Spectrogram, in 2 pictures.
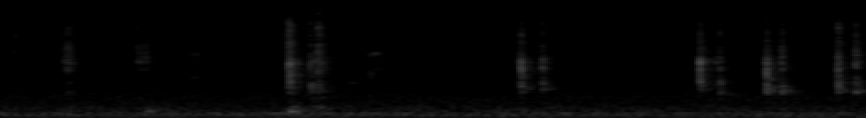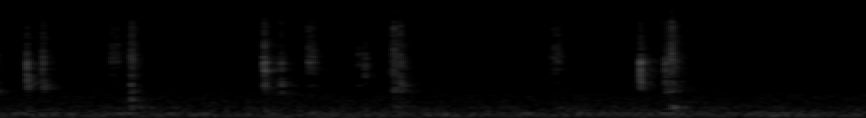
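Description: Computer keyboard keystrokes, irregular and sometimes in quick runs of two or three, as Blender shortcuts are typed to duplicate, move and scale objects. A faint low hum sits underneath.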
